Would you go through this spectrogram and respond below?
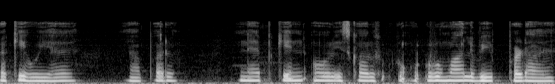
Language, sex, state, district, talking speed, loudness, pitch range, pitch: Hindi, male, Chhattisgarh, Sukma, 150 wpm, -15 LUFS, 165-180 Hz, 175 Hz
